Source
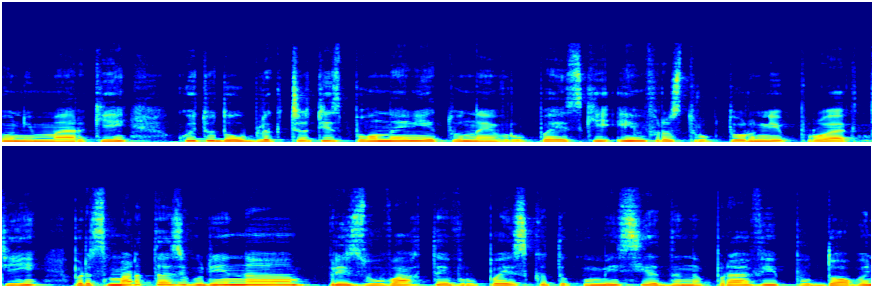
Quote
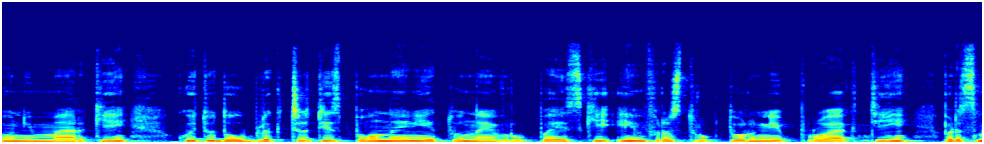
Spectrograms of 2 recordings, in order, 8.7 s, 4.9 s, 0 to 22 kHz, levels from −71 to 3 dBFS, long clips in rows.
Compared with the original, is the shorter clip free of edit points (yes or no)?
yes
